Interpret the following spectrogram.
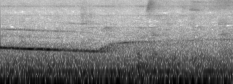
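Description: A woman's voice holding one high sung note that slides slowly down in pitch and fades out about a second in, over a steady low electrical hum.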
